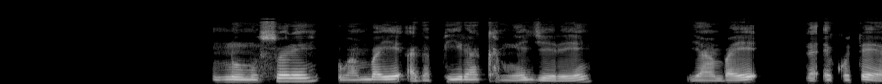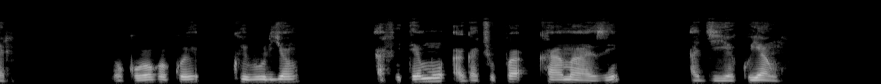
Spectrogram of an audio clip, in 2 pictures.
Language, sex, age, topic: Kinyarwanda, male, 25-35, health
